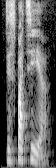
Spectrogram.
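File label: "despotiya", Azerbaijani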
